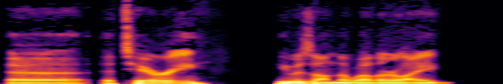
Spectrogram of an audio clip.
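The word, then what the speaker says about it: Ertai: Ateri. He was on the Weatherlight. Didn't he die? No, he got Phyrexianized. Airtie. Yeah, Airtie.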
